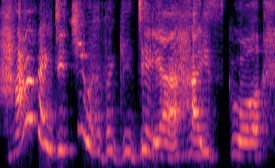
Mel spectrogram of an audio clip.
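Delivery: put-on high, sing-song baby talk, as if to a toddler. Explaining that parents don't talk to teenagers this way: child-directed speech. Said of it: "we don't talk to our fifteen-year-olds like".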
